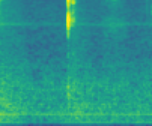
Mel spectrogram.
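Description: A computer key clicking about a second in, with a smaller tick right after, over faint room tone.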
